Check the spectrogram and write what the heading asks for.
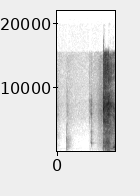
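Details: Infant boy sneezing: two small intake sounds, then a single sharp, hissy burst; a normal infant sneeze.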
